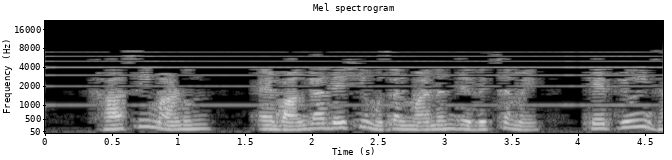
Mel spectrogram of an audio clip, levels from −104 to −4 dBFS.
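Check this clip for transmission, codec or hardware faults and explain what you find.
Two faults run through the whole of this speech recording: a steady electrical whine and heavy lossy-codec damage.

The whine is USB whine, a fixed tone on a 1 kHz fundamental whose strongest component sits at 4 kHz, roughly 15 dB below the speech. USB traffic runs in 1 ms frames, and the current drawn on each frame leaks into the audio through shared power or ground, so the whine lands on exact multiples of 1 kHz. That spacing, and its high, thin pitch, set it apart from mains hum, which sits at 50 or 60 Hz.

The codec damage leaves nothing at all above 7.5 kHz, and the speech sounds dull and smeared, with a watery warble on held vowels and fizzy, blurred sibilants. The likely cause is AAC-LC at a very low bitrate, consistent with around 12 kbps. Starved of bits, the encoder drops the top band and coarsely quantises what remains. 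The moving, watery texture is what distinguishes codec damage from a plain low-pass filter, which would only dull the sound.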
